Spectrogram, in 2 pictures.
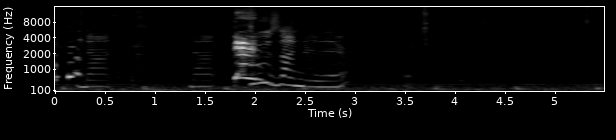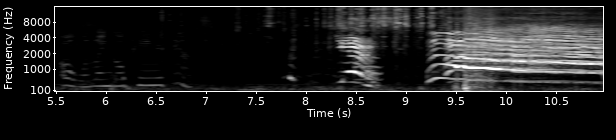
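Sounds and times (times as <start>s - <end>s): high-pitched falling cry: 9.2s - 10.9s
thump: 9.5s - 9.9s.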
